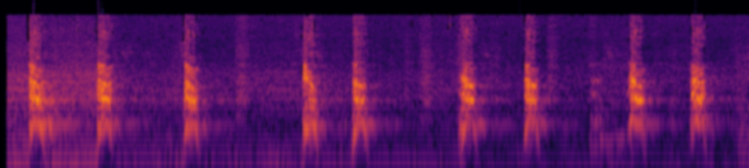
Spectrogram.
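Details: Basset hound, described as a hunting dog par excellence that barks more than a rottweiler, giving about nine loud, deep barks spaced roughly one second apart, each a short harmonic burst with quiet gaps between.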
